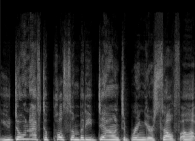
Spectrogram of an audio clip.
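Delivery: firm, loud calling out, screaming. Retelling a line screamed out the door: imitating someone screaming. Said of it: "he screamed out".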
